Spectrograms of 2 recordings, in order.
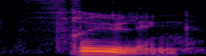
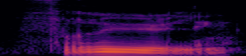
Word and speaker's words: Frühling: Make sure you get the pronunciation right. Frühling. Frühling.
